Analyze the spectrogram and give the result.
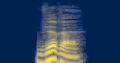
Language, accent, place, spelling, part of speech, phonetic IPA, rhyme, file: German, Germany, Berlin, wirre, adjective / verb, [ˈvɪʁə], -ɪʁə, De-wirre.ogg
- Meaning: inflection of wirr: 1. strong/mixed nominative/accusative feminine singular 2. strong nominative/accusative plural 3. weak nominative all-gender singular 4. weak accusative feminine/neuter singular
